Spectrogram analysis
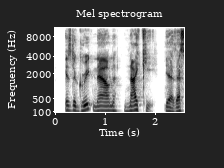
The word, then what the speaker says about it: Nike: John 5:4 for B is the Greek noun Nike yeah that's spelled that's that's that word n i k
